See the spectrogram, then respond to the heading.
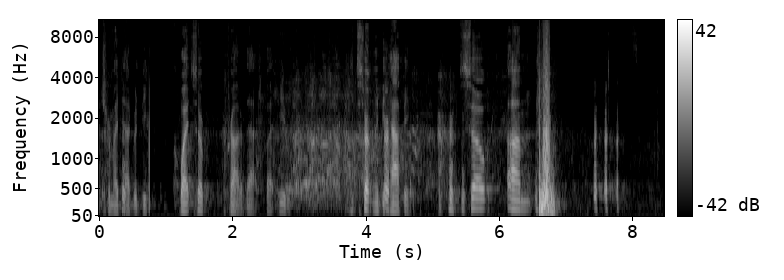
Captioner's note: laughter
